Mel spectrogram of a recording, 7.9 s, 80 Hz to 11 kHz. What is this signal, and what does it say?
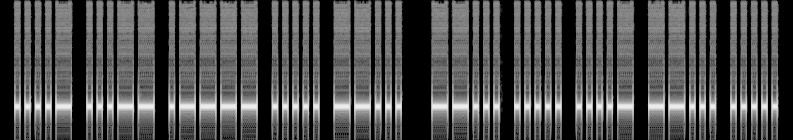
Morse code, heard as a keyed tone, about 23 wpm, 800 Hz. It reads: 43157 75475
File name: morse mp3 / revision11 chiffres vitesse 22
